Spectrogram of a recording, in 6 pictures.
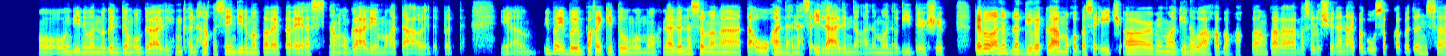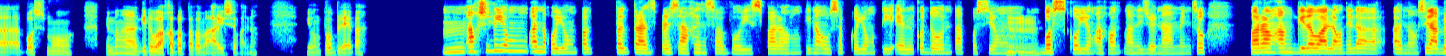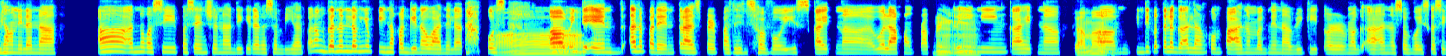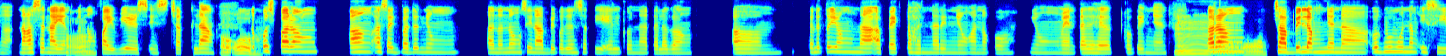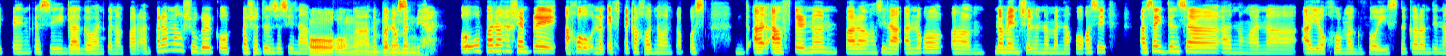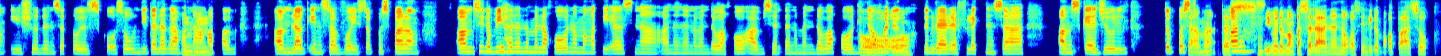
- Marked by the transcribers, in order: dog barking; in English: "account manager"; in English: "in the end"; in English: "proper training"; tapping; in English: "sugarcoat"; other background noise
- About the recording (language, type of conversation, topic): Filipino, podcast, Ano ang mga palatandaan na panahon nang umalis o manatili sa trabaho?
